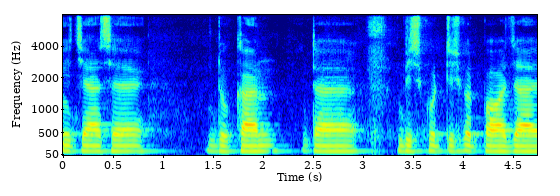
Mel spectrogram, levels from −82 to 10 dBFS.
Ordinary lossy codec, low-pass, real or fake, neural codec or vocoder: none; none; real; none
